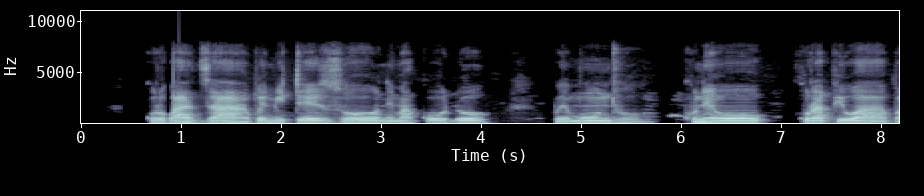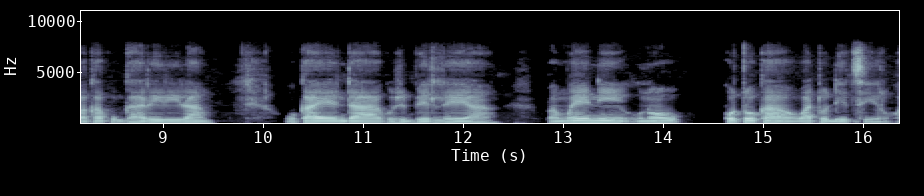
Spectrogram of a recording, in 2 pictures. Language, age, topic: Ndau, 50+, health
